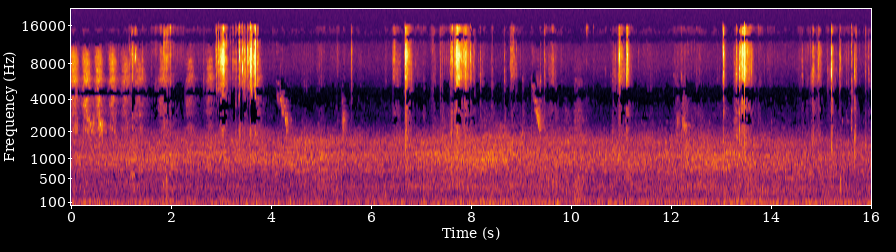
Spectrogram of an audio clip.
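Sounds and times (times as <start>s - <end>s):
faint high bird chirps: 0.0s - 4.4s
low background hum: 0.0s - 16.0s
soft rustles and ticks: 6.4s - 11.3s.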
